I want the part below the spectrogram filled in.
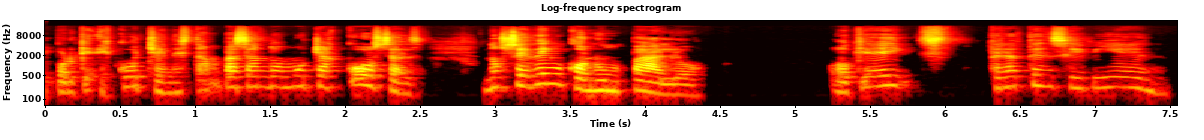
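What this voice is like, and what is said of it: Argentine Spanish accent. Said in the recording (Spanish): “acento argentino? ... con mi acento”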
